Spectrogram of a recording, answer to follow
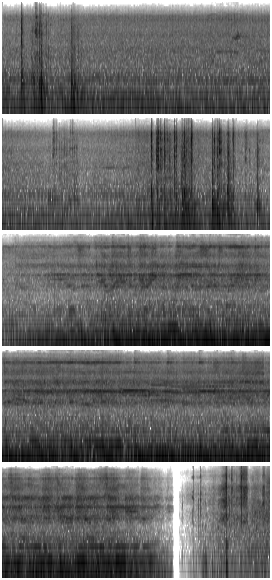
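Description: Inside a moving car's cabin: a loud, steady low engine and road rumble, with music playing over it. Before that, about eight seconds of noise and scattered clicks at a fuel pump while the nozzle is in the tank.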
